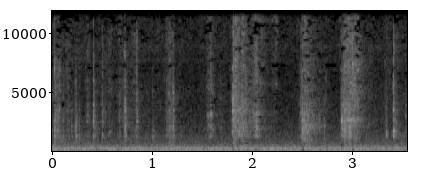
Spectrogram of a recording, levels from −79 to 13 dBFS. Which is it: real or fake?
real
